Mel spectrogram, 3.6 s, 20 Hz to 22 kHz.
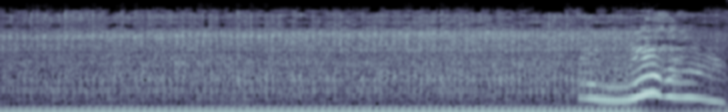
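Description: A Kubota L4708 tractor engine idles steadily, a close, low, even drone with no change in pace, ending with a short wavering yelp-like call over it.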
